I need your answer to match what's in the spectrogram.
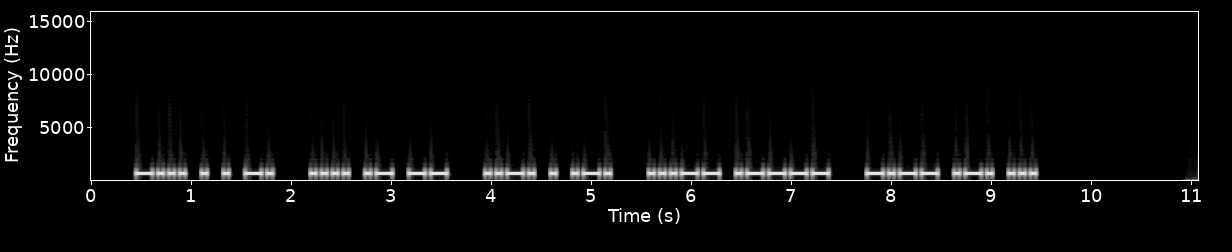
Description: Morse code, heard as a keyed tone, about 22 wpm, 700 Hz. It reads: BEEN HAM FER 31 YRS
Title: K1USN SST QSO Practice 22wpm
